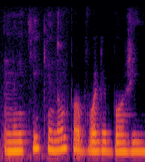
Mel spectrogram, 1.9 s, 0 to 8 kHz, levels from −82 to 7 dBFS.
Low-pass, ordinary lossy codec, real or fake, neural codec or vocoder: 7.2 kHz; AAC, 48 kbps; real; none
